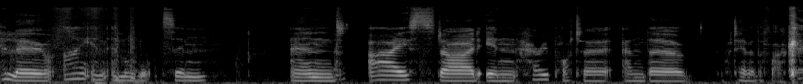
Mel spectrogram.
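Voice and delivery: put-on exact, carefully enunciated, precise English accent. Doing an impression of Emma Watson, very precise English: Emma Watson voice. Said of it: "Emma Watson just has, like, the very precise English".

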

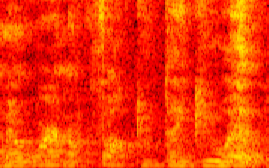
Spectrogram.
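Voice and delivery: drill instructor voice.

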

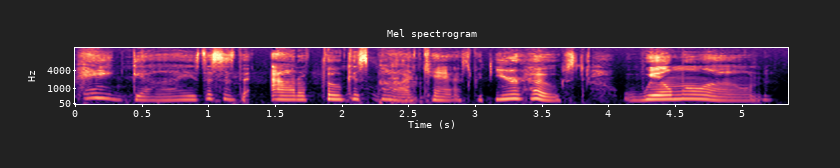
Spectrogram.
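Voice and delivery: put-on high-energy intro voice. Redoing the host's podcast intro with more energy: imitating Will Malone's energetic intro. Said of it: "It has much more energy like than this".

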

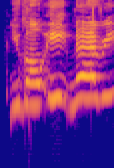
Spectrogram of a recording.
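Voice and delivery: forceful fatherly voice, very loud and high. Retelling how a dad used to talk at home, imitating his strong voice. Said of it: "he had that strong voice".

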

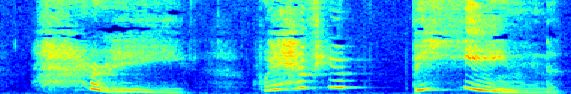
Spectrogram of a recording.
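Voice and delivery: shrill, swooping, very loud high squeal. Asking a returning boy where he has been, squeaking. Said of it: "Hermione squeaked".

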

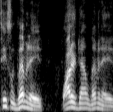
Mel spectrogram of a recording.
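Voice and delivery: usual speaking voice

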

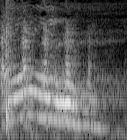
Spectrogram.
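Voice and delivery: high, loud mock heartbroken wail.

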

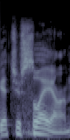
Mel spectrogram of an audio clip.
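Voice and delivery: ordinary talk

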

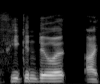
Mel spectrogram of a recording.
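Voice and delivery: ordinary talk, nothing marked

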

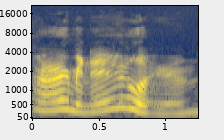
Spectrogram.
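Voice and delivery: very high, squeaky cartoon alien voice. Joking about someone's plausible deniability, in a Marvin the Martian impression. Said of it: "that's a pretty good Marvin the Martian impression".

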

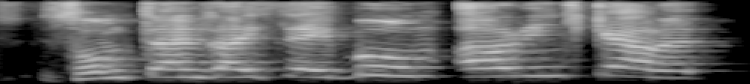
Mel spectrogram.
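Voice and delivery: very high, squeaky cartoon character voice. Ending the show with a sign-off line: Gru voice. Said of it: "that's Gru".

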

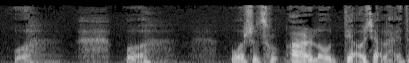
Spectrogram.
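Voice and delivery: feeble, weak, strengthless, stammering whisper. Telling a joke, voicing the man answering the police, in a feeble voice. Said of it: "有气无力的说".

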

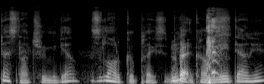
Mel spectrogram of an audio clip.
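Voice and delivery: put-on British English accent throughout. Imitating English listeners answering, English accent. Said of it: "Good accent".

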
